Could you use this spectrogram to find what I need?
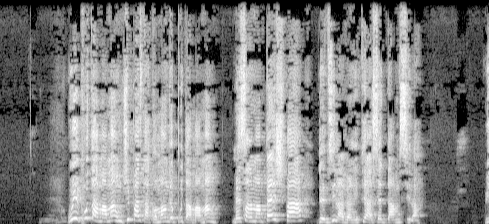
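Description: A woman talks close to the microphone with animation.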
